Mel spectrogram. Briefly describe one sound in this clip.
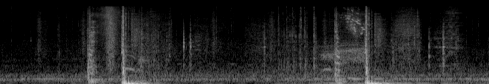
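A bowstring twangs as arrows are loosed.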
